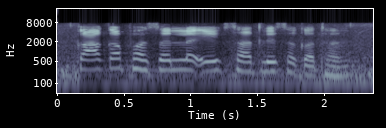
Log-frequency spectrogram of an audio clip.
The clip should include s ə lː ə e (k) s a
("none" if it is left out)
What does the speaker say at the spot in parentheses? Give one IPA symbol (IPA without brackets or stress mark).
k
